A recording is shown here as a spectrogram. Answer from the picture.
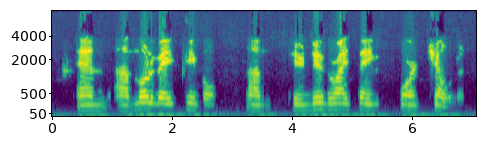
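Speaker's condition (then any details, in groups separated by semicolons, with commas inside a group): ALS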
